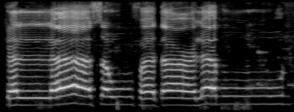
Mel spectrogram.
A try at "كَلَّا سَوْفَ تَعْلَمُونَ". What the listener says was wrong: आइन में कलकला ना करे।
